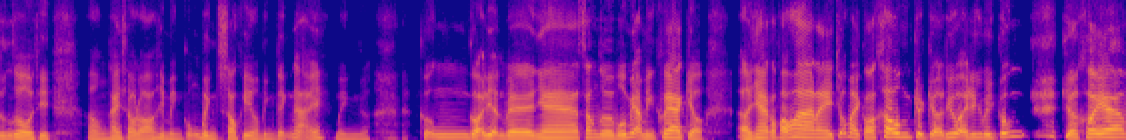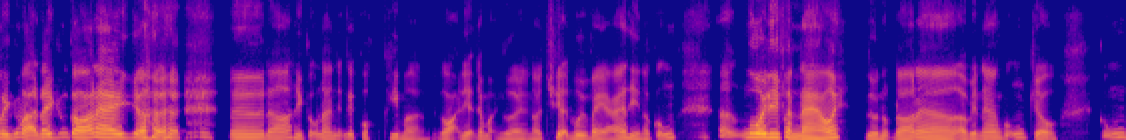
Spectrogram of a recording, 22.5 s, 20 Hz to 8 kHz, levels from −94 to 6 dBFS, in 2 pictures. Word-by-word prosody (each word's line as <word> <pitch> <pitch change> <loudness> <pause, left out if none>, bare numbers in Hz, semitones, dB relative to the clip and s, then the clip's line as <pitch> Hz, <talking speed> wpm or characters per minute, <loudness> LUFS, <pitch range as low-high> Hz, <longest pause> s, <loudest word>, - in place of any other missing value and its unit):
đúng 155 +2 -3
rồi 175 -4 +2
thì, 160 -2 -4 0.4
ờ, 145 -3 -6
ngay 160 +4 -3
sau 165 0 -3
đó 140 0 -1
thì 175 - -3
mình 140 -4 -8
cũng 185 +7 -8
bình 160 -5 -2
sau 165 +4 -2
khi 165 +1 -3
mà 150 - -6
bình 130 -1 -10
tĩnh 160 +2 -7
nại 190 -4 -4
ấy. 180 +2 -5
Mình, 135 -3 -12 0.4
à, 150 - -25
cũng 195 0 -4
gọi 190 -4 +3
điện 170 -2 +2
về 175 0 +4
nhà, 180 +1 +3
xong 200 0 -1
rồi 185 -1 +1
bố 180 +2 +2
mẹ 230 -2 +2
mình 180 -1 -3
khoe, 200 +2 +5
kiểu: 140 -6 -2 0.3
"Ở 160 - +1
nhà 190 +4 +3
có 190 - +1
pháo 190 -1 +4
hoa 225 -2 +6
này, 200 -2 +2
chỗ 225 +4 -3
mày 220 -3 0
có 190 +1 +1
không?" 230 -1 +5
Kiểu, 215 -2 +2
kiểu, 170 - +2
như 210 +6 +1
vậy 190 -4 +4
thì 200 +1 -2
mình 195 -1 0
cũng, 265 +5 0 0.4
kiểu, 190 - +3
khoe, 215 +2 +6
mình 200 -2 -2
cũng 225 +3 -7
bảo: - - +1
"Ở 155 - -2
đây 205 +3 0
cũng 230 +1 -13
có 205 -1 +2
này." 215 -3 +3
Kiểu 200 -3 +1 0.8
ừ, 190 0 -5
đó 175 +2 -8
thì 185 - -8
cũng 170 +3 -14
nà 175 -3 -8
những 170 +2 -14
cái 190 - -9
cuộc 180 - -13 0.2
khi 185 0 -9
mà 150 -4 -13 0.3
gọi 160 +1 -9
điện 155 0 -10
cho 170 - -10
mọi 165 - -17
người 135 -2 -13
nói 140 +1 -14
chuyện - - -7
vui 170 0 -5
vẻ 160 -5 -7
ấy 155 +8 -7
thì 160 -5 -8
nó 145 +1 -13
cũng, 195 +7 -10 0.4
ơ, - - -10
nguôi 220 -1 +6
đi 215 0 +3
phần 195 -4 -2
nào 165 0 +2
ấy, 205 - +1 0.3
dù 155 -4 -7
núc 175 +3 -11
đó 160 0 -4
nà 190 - -3 0.3
ở 140 -1 -6
Việt 145 0 -8
Nam 175 +2 -7
cũng, 205 +4 -12
kiểu, 130 -7 -7 0.4
cũng 230 +2 -11
180 Hz, 265 wpm, -21 LUFS, 160-200 Hz, 0.8 s, hoa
